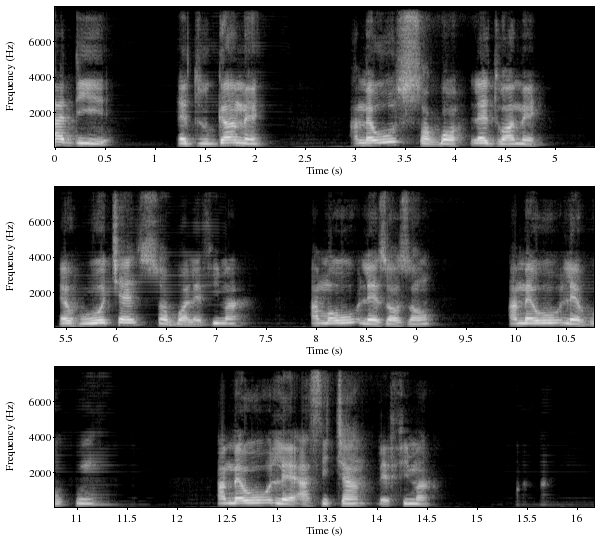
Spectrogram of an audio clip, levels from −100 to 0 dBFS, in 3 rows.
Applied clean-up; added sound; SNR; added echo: neural mask model DeepFilterNet 3.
